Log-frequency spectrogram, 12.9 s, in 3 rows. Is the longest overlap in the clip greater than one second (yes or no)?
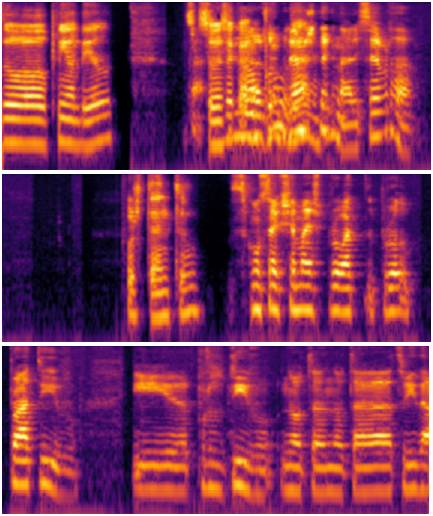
yes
